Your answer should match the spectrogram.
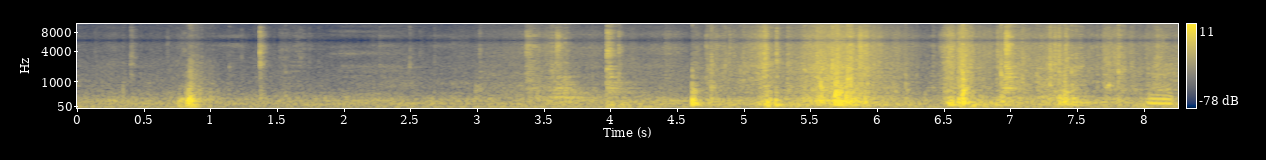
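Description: A hand-held pole or hook prodding trash in a dumpster. Two short knocks come within the first second and a half, then plastic bags and cardboard rustle and scrape in a run of bursts over the second half.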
